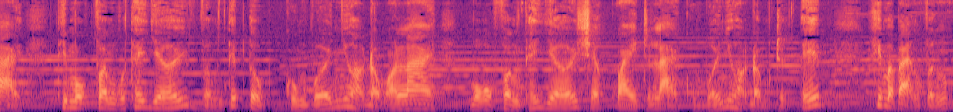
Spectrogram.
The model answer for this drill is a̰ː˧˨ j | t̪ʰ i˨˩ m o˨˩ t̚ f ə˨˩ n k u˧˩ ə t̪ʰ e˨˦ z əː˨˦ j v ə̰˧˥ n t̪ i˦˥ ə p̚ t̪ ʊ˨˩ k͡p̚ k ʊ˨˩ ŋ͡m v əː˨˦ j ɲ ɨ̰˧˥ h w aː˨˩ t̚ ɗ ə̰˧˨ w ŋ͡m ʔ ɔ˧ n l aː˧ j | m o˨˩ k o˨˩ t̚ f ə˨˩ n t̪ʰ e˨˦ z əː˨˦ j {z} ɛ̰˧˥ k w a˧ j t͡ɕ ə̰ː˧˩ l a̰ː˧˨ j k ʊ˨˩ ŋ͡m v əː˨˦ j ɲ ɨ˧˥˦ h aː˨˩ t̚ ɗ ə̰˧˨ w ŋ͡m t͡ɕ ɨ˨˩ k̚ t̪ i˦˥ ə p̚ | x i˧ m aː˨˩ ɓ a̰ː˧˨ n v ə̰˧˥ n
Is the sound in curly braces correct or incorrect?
incorrect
